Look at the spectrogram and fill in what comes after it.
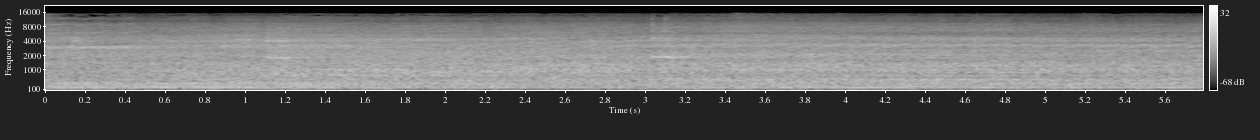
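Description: South West Trains Class 444 Desiro electric multiple unit running past, a steady rumble of wheels on the rails with a faint low hum underneath.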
